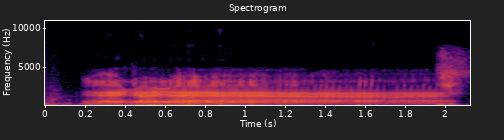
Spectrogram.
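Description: A man's drawn-out, steady-pitched vocal noise, held for nearly two seconds with a slight waver and cut off sharply at the end.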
